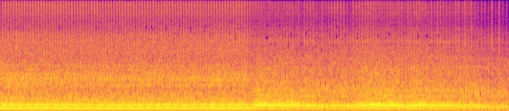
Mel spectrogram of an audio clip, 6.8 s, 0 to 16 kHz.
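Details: Troy-Bilt mower, hard to start, runs only after manual priming with fuel, then stops on its own after about 3 minutes: note sags and hunts unevenly; fuel starvation from swollen carburettor float needle seat.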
